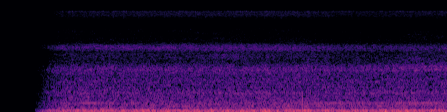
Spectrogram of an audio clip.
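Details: Steady low broadband rumble like a vehicle or air conditioner after a brief silence, with no snoring or other animal sound.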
